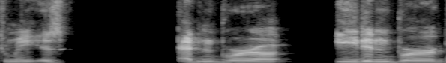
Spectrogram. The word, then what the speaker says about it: Edinburgh: Is Edinburgh? Edenburgg. Not Kevin Readington says Edenberg. I don't know anyone who calls it Edenberg. Other than Kevin Readington, it is Edinburgh and it would be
